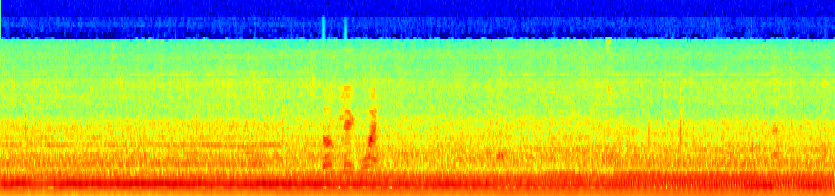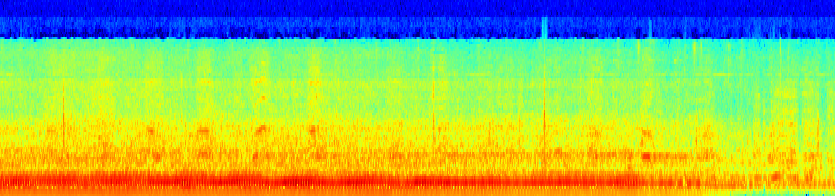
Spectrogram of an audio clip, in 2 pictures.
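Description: A vehicle engine roars loudly up close, straining as it climbs.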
